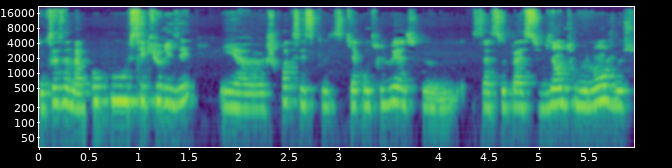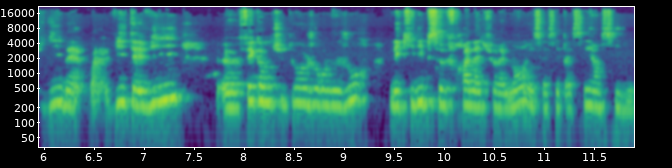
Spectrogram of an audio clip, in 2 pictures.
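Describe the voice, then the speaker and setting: Her voice plain and everyday, a woman speaks at a moderate pace and fairly high pitch with fairly even intonation. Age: 20s. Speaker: patient sharing diet experience. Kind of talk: interview testimony.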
